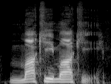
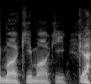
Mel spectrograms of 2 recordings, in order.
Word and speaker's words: Makemake: the of the gods makimaki maki makimaki spelled spelled make make as one word but pronounced probably incorrectly makimaki so let's just start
